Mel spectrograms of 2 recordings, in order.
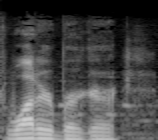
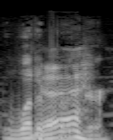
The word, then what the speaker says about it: Whataburger: But it cracks me up and amazes me that it is universally pronounced Whataburger and not Whataburger.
